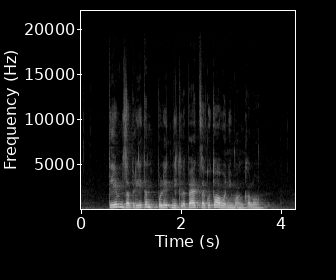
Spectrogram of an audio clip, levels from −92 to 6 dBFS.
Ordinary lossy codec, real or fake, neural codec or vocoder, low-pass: none; real; none; 19.8 kHz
